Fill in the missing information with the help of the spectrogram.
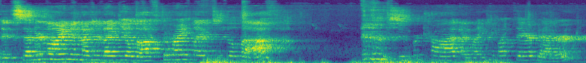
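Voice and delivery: brisk projected riding commands. Real, not acted. Instructor calling across arena.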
